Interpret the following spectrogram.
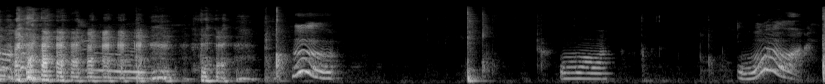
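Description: Wordless vocal sounds and laughter from a man and a woman: pulsing laughter and exclamations for the first few seconds, a pause broken by a single click, then a short held vocal note and a rising-and-falling exclamation near the end.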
